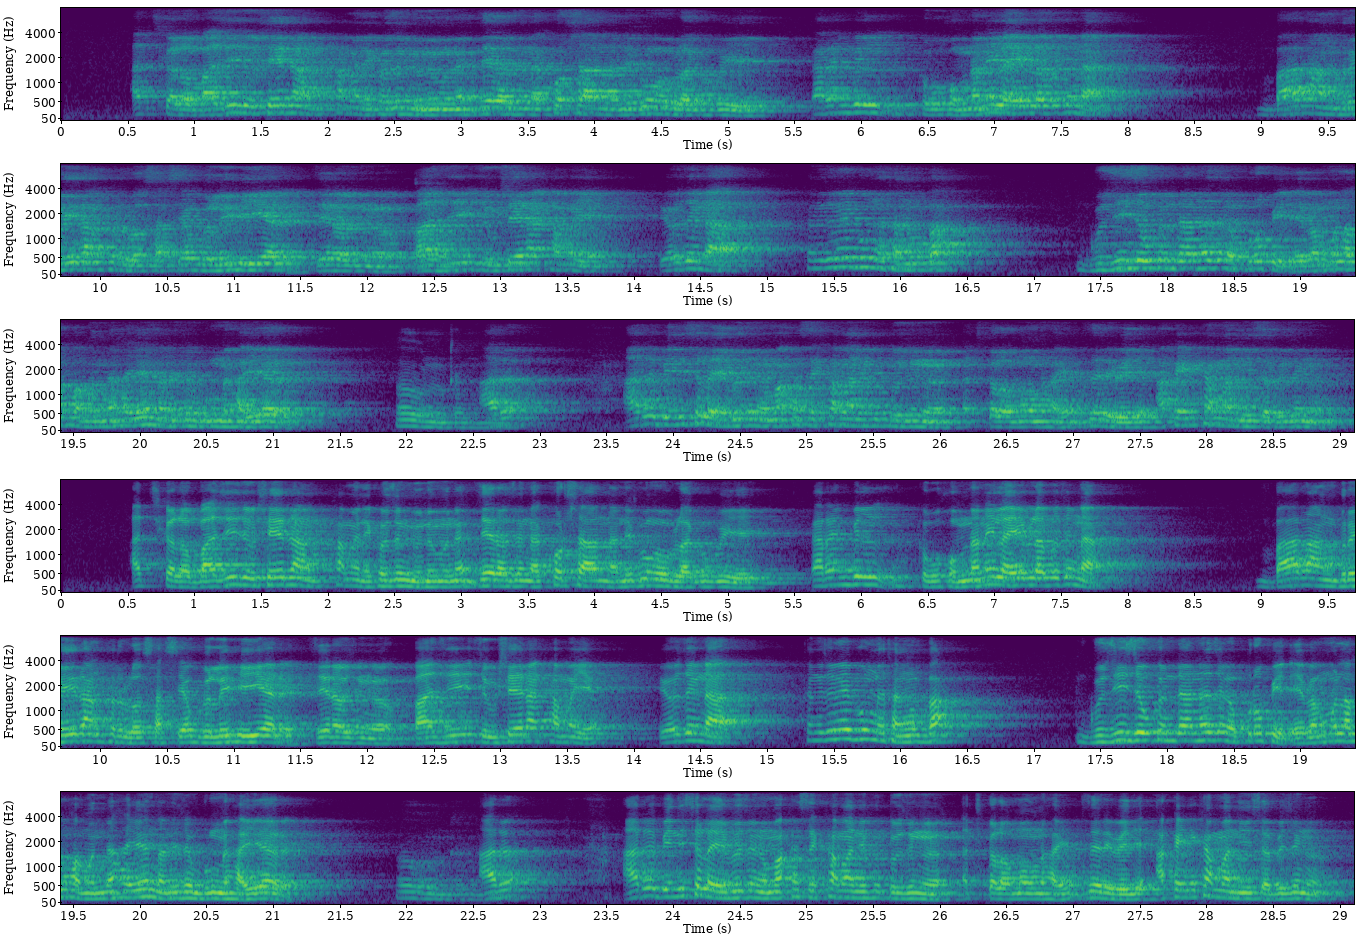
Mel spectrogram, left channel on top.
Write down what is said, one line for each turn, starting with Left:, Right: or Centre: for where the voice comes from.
Right: आथिखालाव बाजि जौसे रां खामायनायखौ जों नुनो मोनो जेराव जोंना खरसा होननानै बुङोब्ला गुबैयै कारेन्ट बिलखौबो हमनानै लायोब्लाबो जोंना बा रां ब्रै रांफोरल' सासेयाव गोलैहैयो आरो जेराव जोङो
Left: औ
Right: बाजि जौसे रां खामायो बेयाव जोंना थोंजोङै बुंनो थाङोब्ला गुजि जौखोन्दोआनो जोङो प्रफिट एबा मुलाम्फा मोननो हायो होननानै जों बुंनो हायो आरो
Left: औ नोंथां नंगौ
Right: आरो आरो बेनि सोलायैबो जोङो माखासे खामानिफोर खौ जोङो आथिखालाव मावनो हायो जेरैबायदि आखाइनि खामानि हिसाबै जोङो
